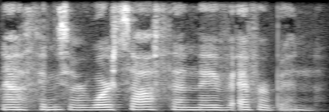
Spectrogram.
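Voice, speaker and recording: Lowish-voiced, frank young-sounding woman played by an actress. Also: level tone, moderate pace, darkish tone, lightly acted. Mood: troubled. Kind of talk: dramatic video game acting.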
